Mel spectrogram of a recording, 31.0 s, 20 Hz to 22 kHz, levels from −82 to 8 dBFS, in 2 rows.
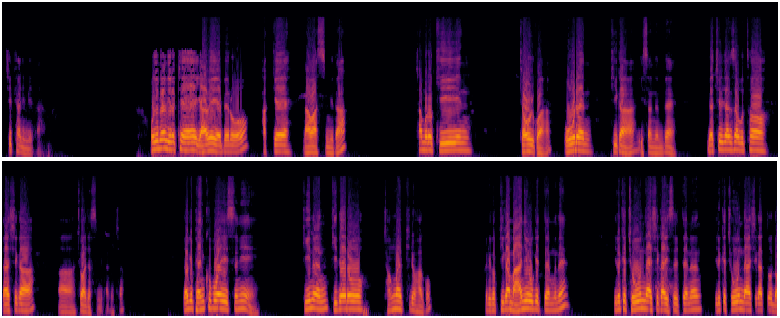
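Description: From 0.0 to 4.0 s, an adaptive stream starting at a low bitrate sounds dull, with nothing above 6.9 kHz; the spectrogram's flat ceiling then lifts abruptly, gaplessly.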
